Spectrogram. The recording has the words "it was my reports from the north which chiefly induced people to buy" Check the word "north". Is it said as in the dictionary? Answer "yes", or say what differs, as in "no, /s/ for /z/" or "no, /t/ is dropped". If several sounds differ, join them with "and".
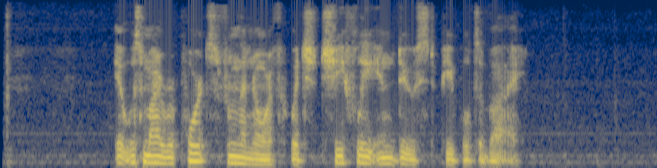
yes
